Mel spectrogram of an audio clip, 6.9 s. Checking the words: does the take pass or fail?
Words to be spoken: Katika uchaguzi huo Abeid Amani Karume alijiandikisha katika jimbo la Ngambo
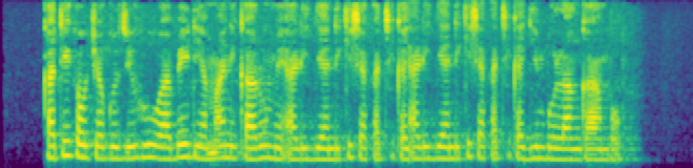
fail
